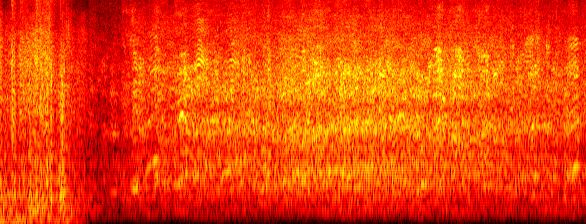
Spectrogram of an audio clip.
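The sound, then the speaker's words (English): Gunshot as Spanish marksmen shoot a spy: one sharp, loud blast at the start that decays within about half a second into a lingering noisy tail. “The Spanish marksmen have shot their own spy. We must return their fire.”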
